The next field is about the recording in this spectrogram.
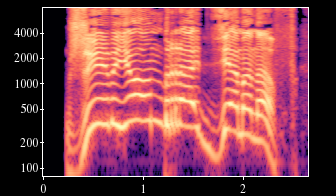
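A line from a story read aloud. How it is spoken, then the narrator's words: Yell. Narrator (Russian): заорал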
